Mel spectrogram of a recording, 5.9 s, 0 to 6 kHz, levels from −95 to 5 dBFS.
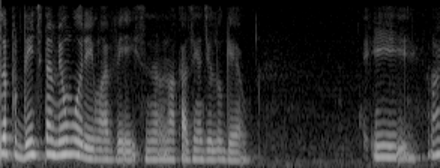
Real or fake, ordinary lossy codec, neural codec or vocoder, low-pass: real; MP3, 48 kbps; none; 5.4 kHz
